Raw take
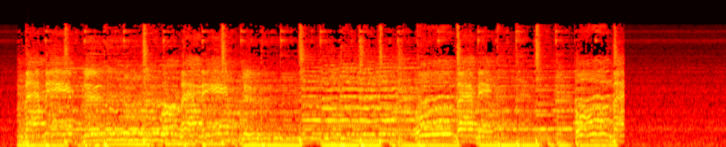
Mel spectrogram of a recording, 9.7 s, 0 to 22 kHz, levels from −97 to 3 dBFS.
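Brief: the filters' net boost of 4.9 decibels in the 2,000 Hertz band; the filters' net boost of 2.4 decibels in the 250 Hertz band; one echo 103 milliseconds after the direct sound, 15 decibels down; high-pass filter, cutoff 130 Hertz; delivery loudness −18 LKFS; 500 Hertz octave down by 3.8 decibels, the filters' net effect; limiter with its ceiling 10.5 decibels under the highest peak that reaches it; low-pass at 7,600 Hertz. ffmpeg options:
ffmpeg -i in.wav -af "highpass=130,lowpass=7600,equalizer=frequency=250:width_type=o:gain=7,equalizer=frequency=500:width_type=o:gain=-8.5,equalizer=frequency=2000:width_type=o:gain=6.5,alimiter=limit=-13.5dB:level=0:latency=1,aecho=1:1:103:0.178,volume=4.5dB" out.wav

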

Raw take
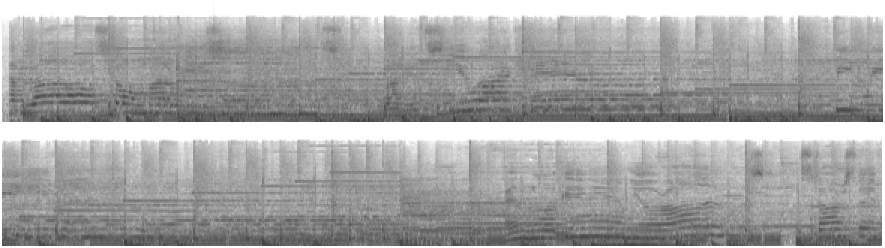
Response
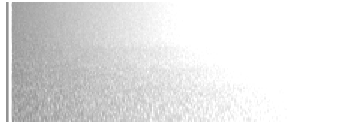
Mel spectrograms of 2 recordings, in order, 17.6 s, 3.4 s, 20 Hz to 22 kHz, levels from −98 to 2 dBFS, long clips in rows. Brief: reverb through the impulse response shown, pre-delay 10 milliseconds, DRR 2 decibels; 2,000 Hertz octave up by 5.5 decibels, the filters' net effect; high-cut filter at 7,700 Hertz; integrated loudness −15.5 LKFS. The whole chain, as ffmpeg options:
-filter_complex "[0:a]lowpass=7700,equalizer=frequency=2000:width_type=o:gain=7,asplit=2[link_01][link_02];[1:a]atrim=start_sample=2205,adelay=10[link_03];[link_02][link_03]afir=irnorm=-1:irlink=0,volume=-3dB[link_04];[link_01][link_04]amix=inputs=2:normalize=0,volume=13.5dB"

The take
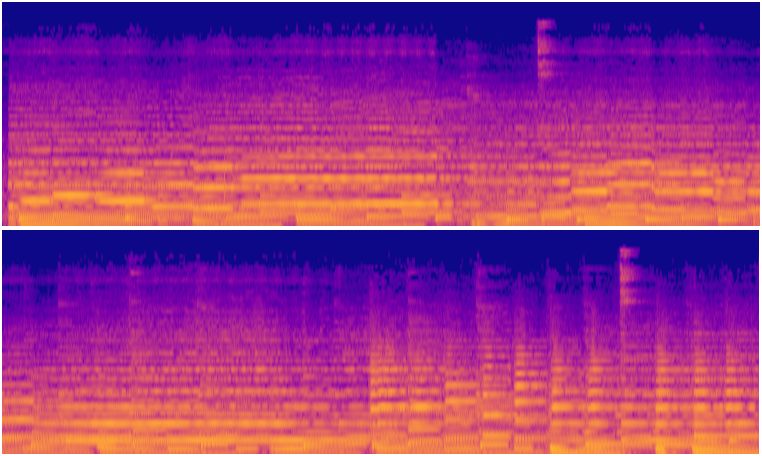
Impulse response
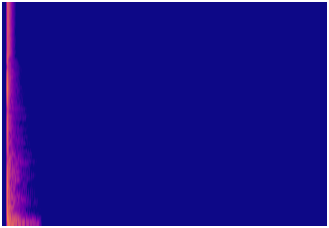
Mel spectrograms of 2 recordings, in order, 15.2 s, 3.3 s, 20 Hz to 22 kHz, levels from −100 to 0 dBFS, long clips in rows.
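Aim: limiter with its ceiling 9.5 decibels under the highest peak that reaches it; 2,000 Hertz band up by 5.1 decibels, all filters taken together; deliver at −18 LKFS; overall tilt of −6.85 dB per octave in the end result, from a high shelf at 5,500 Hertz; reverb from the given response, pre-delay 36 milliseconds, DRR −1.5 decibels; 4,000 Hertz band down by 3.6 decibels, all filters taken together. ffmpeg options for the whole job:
-filter_complex "[0:a]equalizer=frequency=2000:width_type=o:gain=8.5,equalizer=frequency=4000:width_type=o:gain=-8.5,highshelf=frequency=5500:gain=-3.5,alimiter=limit=-15dB:level=0:latency=1,asplit=2[link_01][link_02];[1:a]atrim=start_sample=2205,adelay=36[link_03];[link_02][link_03]afir=irnorm=-1:irlink=0,volume=-7dB[link_04];[link_01][link_04]amix=inputs=2:normalize=0,volume=-2.5dB"

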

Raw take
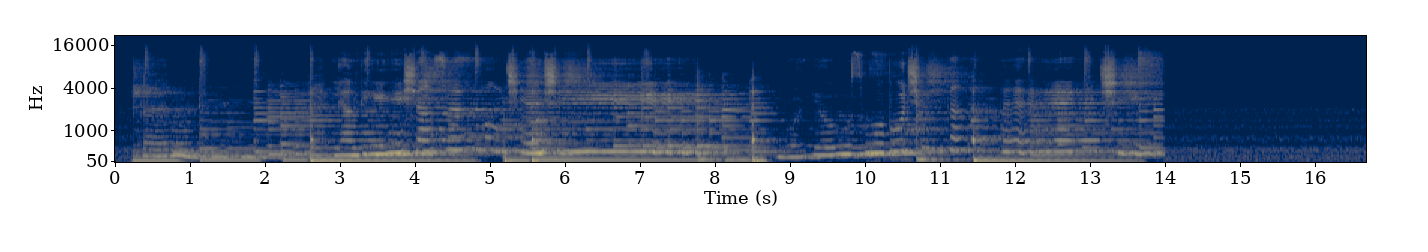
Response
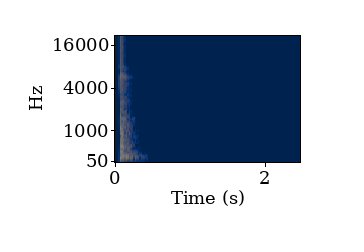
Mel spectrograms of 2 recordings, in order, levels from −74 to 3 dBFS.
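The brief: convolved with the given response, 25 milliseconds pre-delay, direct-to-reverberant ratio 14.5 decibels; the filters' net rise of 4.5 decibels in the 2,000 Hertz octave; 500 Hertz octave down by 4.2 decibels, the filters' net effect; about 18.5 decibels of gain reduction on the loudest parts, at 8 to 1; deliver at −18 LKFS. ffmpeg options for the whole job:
-filter_complex "[0:a]equalizer=frequency=500:width_type=o:gain=-7.5,equalizer=frequency=2000:width_type=o:gain=6,acompressor=threshold=-41dB:ratio=8,asplit=2[link_01][link_02];[1:a]atrim=start_sample=2205,adelay=25[link_03];[link_02][link_03]afir=irnorm=-1:irlink=0,volume=-25.5dB[link_04];[link_01][link_04]amix=inputs=2:normalize=0,volume=25dB"

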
